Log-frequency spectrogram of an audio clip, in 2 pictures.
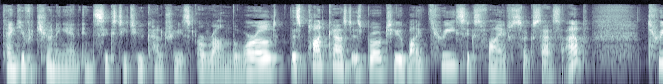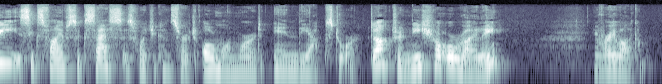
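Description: The speaker is a woman with a medium pitch. She talks at a moderate pace with lively intonation. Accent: Irish. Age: 40s. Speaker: podcast host. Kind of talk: casual chat.

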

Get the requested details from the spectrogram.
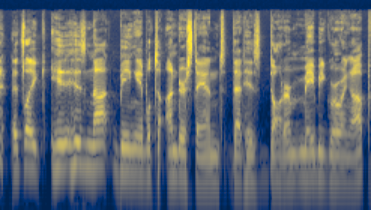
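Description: An ordinary speaking voice from a man at medium pitch, lively in intonation and moderate in pace, in a very clean recording with a silent background. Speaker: podcast host. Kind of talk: casual chat. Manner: joking, bantering.

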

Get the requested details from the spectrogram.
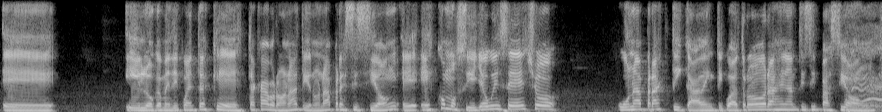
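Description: Lively intonation at a moderate pace, with very even loudness. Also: man, high pitch for a man. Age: 30s. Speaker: graphic designer. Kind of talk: casual chat.

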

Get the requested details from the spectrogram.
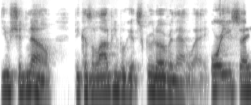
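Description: In a normal speaking voice, a man with an American accent talks at a medium pitch and a fairly quick pace. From New York. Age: 30s. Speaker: filmmaker and photographer. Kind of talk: casual interview.

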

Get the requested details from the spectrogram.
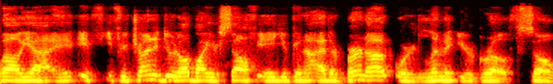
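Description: This man has a Canadian accent and a normal speaking voice. His pitch is fairly high, and his intonation stays fairly even. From Alberta, Canada. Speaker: business consultant and coach. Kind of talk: interview.

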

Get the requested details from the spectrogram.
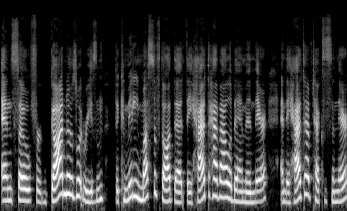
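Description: A woman with an American accent uses an ordinary speaking voice at a fairly high pitch, with lively intonation and a fairly quick pace. The sound is dry and close with no echo, over a quiet background. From Louisiana, US South. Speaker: sports editor and former attorney. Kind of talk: casual chat.

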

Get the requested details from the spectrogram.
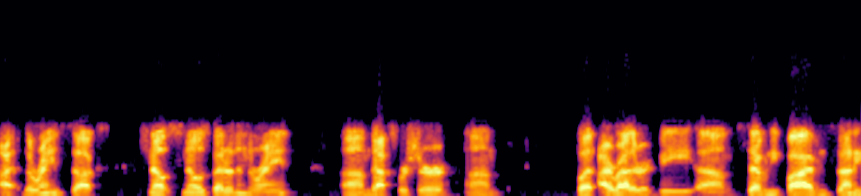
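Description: Using a plain, everyday voice, a man speaks at a fairly slow pace. His pitch is fairly low, with ordinary pitch variation. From Hawaii and California. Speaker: former football player. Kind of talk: casual chat.

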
